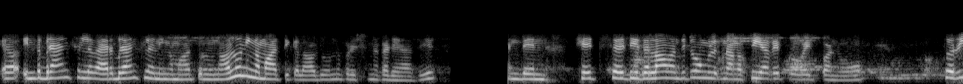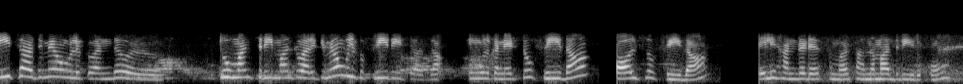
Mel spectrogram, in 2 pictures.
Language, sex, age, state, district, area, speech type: Tamil, female, 18-30, Tamil Nadu, Mayiladuthurai, urban, conversation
